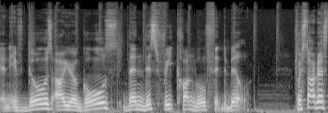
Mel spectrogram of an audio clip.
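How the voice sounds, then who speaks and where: A man's voice: mid-range voice, warm tone. A man narrating a scripted product review as the host, in a conversational, lightly wry manner.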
